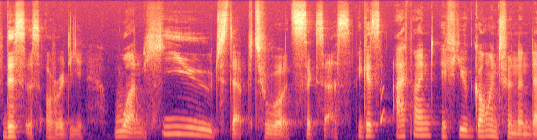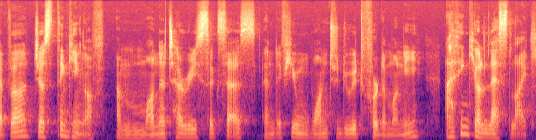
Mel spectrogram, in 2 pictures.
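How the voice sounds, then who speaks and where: A man's voice: lowish voice, creaky. A man from Poland who grew up in Germany, talking earnestly to the camera and encouraging viewers, sometimes dropping to a whisper. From Poland, raised in Germany. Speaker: vlogger and B and B owner. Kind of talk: reflective vlog talk to camera.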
